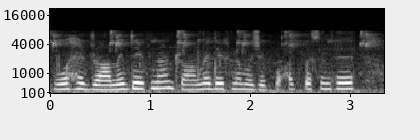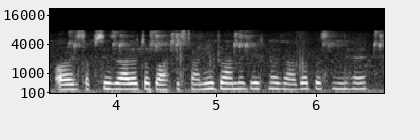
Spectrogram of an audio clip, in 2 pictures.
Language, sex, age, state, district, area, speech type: Urdu, female, 45-60, Uttar Pradesh, Aligarh, urban, spontaneous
